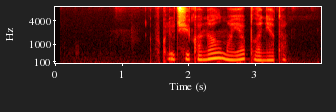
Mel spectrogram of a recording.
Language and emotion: Russian, neutral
